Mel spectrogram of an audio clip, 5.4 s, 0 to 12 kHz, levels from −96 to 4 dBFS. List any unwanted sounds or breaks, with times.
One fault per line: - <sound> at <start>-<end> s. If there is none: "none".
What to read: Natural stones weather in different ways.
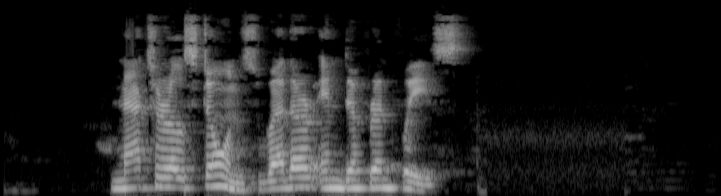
none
